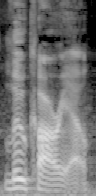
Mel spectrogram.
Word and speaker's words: Lucario: now, I my, my, my second, my very close second though is the is Linkario and the Linkario. reason did I say it wrong? Lucario. Lucario. Whatever.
